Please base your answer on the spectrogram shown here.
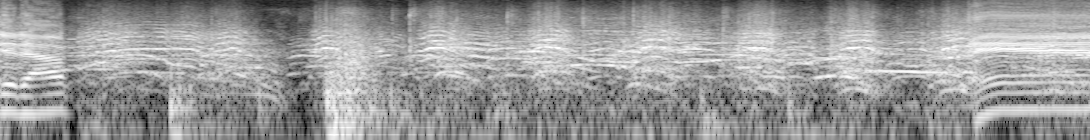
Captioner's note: crowd chanting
